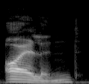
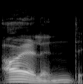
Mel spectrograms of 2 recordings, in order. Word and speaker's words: Ireland: there's there's a sort of a lazy uh English pronunciation of the country of Ireland where we tend to call it island as to rhyme with the very generic term for a a land mass in the middle of the sea an island.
